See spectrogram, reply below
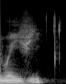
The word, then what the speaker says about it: Waiv: ouais, voilà, du Wavy. Ça s'écrit W-A-I-V.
